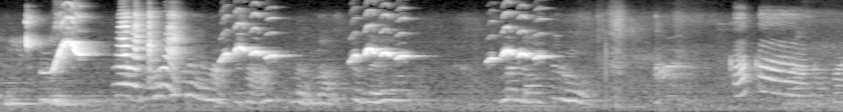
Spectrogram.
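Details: A pet rose-ringed (ringneck) parakeet talks in short, high, nasal phrases, each with a sharp rising whistle-like note, repeated roughly every second with brief pauses.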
